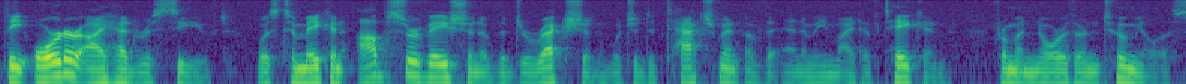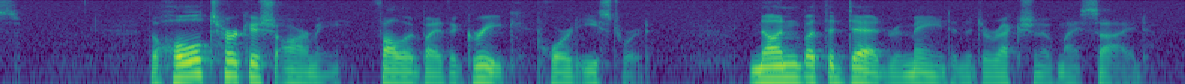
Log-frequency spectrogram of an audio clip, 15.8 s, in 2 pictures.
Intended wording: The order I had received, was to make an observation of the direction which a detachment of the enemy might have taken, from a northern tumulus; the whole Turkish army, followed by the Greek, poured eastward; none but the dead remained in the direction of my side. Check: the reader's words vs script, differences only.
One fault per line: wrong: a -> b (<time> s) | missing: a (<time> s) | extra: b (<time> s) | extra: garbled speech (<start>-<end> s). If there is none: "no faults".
no faults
